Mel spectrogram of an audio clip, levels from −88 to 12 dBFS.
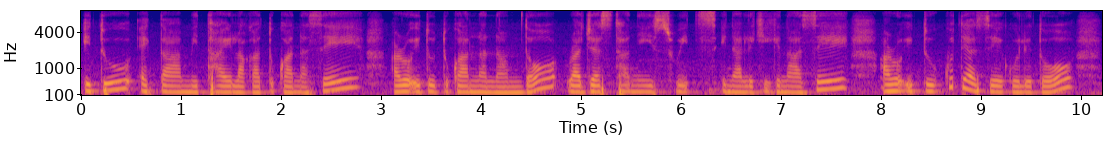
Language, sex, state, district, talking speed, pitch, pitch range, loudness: Nagamese, female, Nagaland, Dimapur, 135 wpm, 170 Hz, 160-195 Hz, -20 LUFS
